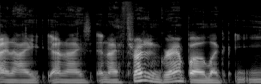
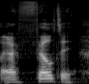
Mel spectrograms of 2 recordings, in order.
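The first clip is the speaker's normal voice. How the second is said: ordinary delivery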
